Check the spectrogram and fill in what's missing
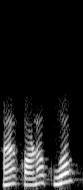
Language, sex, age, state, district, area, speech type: Odia, female, 30-45, Odisha, Malkangiri, urban, conversation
